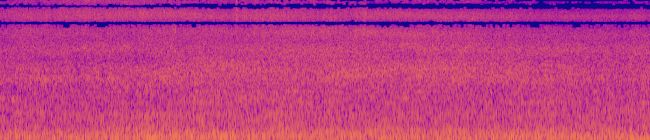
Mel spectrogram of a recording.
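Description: Steady outdoor traffic noise, an even low rumble with hiss and no distinct events.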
